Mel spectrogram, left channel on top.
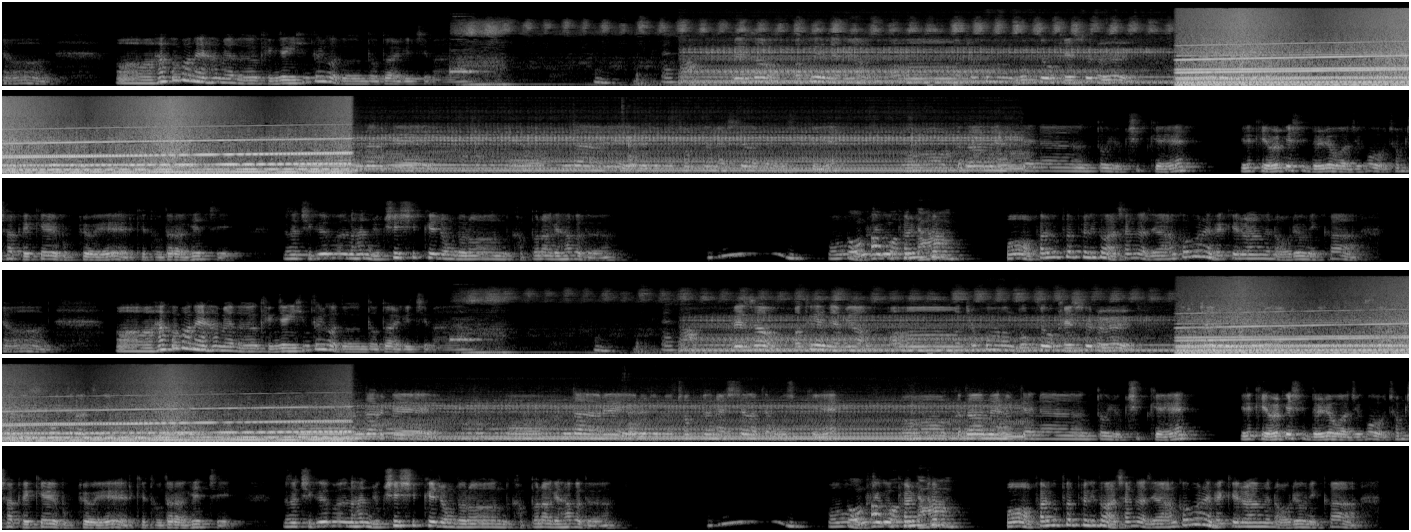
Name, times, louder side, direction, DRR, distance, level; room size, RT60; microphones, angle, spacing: voice 1, 0.0-4.7 7.3-11.5 11.8-16.6 16.9-18.5 19.1-22.5 23.1-26.0 26.5-30.4 31.0-34.3 36.4-37.6 38.2-41.9, right 1 dB, 35° right, 1.5 m, -29 dB
sound 1, 4.5-11.8, left 5 dB, 60° left, 3.0 m, -38 dB
voice 2, 6.6-7.0 35.3-36.2 36.6-37.7, right 1 dB, 5° right, 0.9 m, -33 dB
sound 2, 6.8-24.3, equal, 80° left, 5.8 m, -29 dB
sound 3, 11.7-17.6, left 4 dB, 35° left, 0.6 m, -16 dB
14.0 x 11.5 x 6.0 m
head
